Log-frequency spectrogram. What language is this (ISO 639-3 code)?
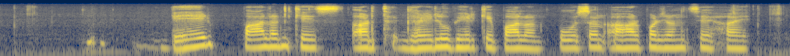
mag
